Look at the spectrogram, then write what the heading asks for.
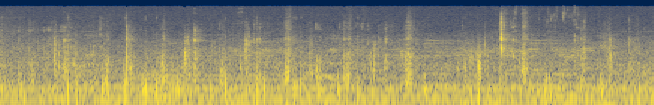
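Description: Close-up chewing of a shawarma wrap in pita bread: irregular soft, moist mouth clicks and smacks, several to the second.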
